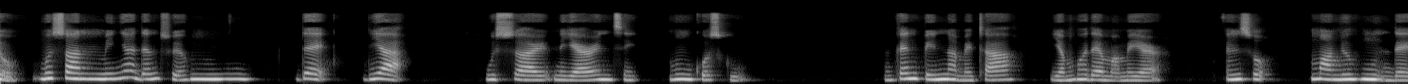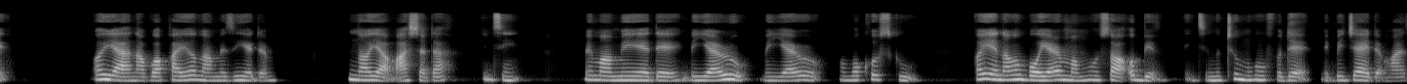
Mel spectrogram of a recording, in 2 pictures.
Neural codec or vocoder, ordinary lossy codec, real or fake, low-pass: codec, 24 kHz, 0.9 kbps, WavTokenizer, large speech release; none; fake; none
